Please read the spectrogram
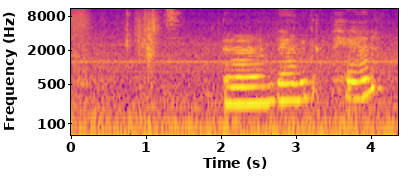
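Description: A woman's voice singing a few held notes under her breath, the last one sliding upward, after a short soft noise about a second in.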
